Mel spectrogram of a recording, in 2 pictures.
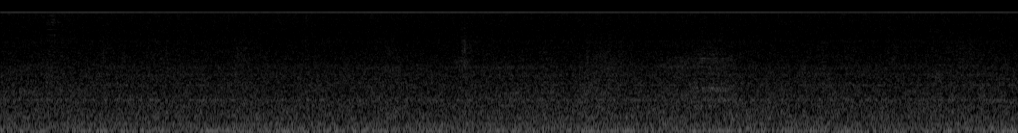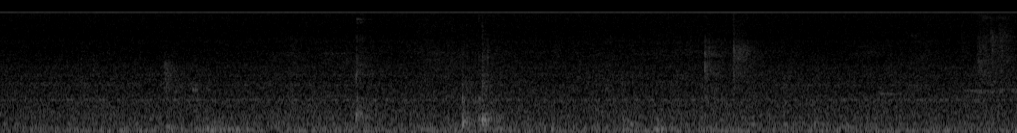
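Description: A piano plays softly in a large, echoing hall.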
